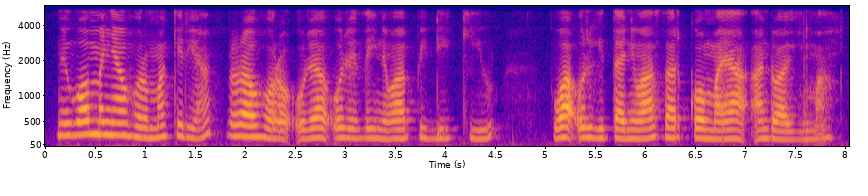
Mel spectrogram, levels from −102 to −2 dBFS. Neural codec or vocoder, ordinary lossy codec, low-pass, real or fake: vocoder, 44.1 kHz, 128 mel bands, Pupu-Vocoder; none; 5.4 kHz; fake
